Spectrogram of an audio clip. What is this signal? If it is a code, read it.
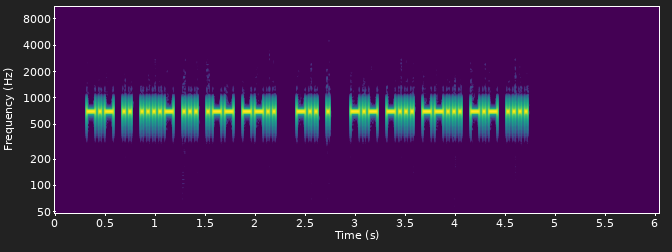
Morse code, heard as a keyed tone, about 40 wpm, 700 Hz. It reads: KI4SWZ DE KB7KH
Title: USA Callsign DE Callsign 40wpm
